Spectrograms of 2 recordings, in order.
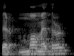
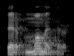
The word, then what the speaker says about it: thermometer: And the last one, thermometer. The second syllable is stress. thermometer.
